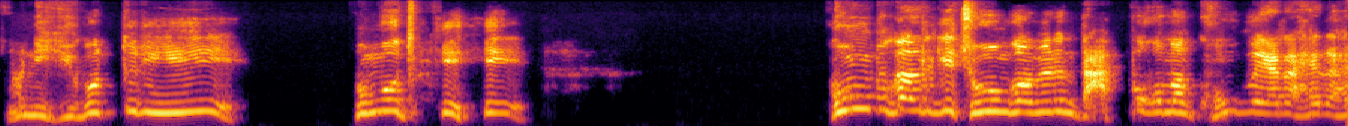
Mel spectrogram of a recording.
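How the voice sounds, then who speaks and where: An older man giving a workplace safety lecture to staff, lively and coaxing, now and then mimicking nagging voices and leading the room through stretches. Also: sits high. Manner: leads audience through stretches. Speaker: safety instructor.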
